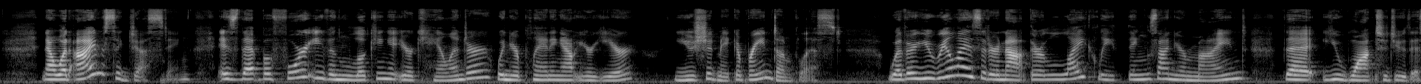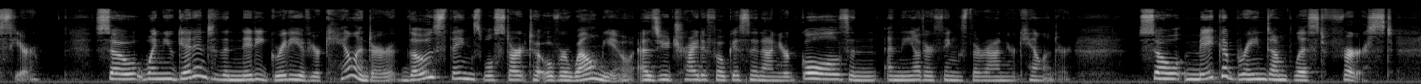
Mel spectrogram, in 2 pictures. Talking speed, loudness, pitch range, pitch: 190 wpm, -23 LUFS, 190-245 Hz, 210 Hz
